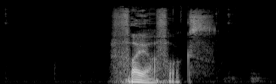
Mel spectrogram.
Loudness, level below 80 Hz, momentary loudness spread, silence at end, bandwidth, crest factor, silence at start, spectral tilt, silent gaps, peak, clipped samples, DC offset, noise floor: -21 LUFS; -46 dBFS; 14 LU; 0.65 s; 16.5 kHz; 22 dB; 1.1 s; -4.5 dB/octave; none; -2 dBFS; under 0.1%; under 0.1%; -69 dBFS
